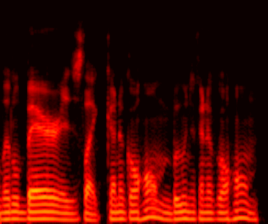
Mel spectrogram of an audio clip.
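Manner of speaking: ordinary delivery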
